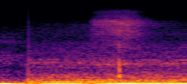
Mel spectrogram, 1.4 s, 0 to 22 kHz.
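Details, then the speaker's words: 2008 Mini Cooper that won't accelerate, running with a heavy misfire and no stored codes: uneven, stumbling low beat as the revs waver instead of holding steady. "está fallando está fallando muchísimo eso me preocupa"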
